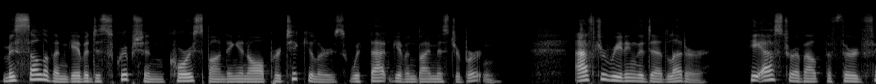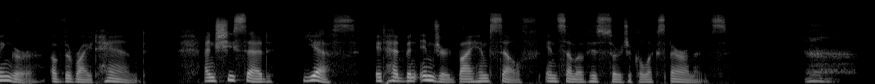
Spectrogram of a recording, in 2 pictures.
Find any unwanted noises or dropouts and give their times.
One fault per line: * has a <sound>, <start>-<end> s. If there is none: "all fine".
* has a sniff, 16.8-17.4 s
